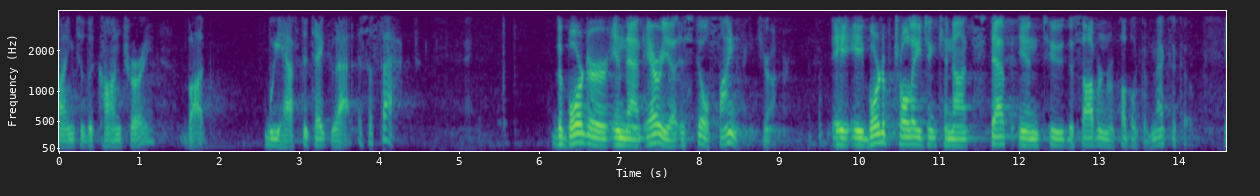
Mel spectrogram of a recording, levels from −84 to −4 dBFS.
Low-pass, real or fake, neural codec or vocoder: 3.6 kHz; real; none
